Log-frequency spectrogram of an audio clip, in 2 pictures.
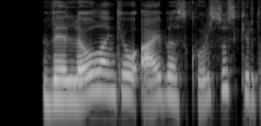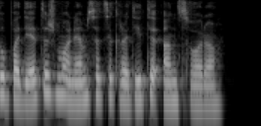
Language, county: Lithuanian, Kaunas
